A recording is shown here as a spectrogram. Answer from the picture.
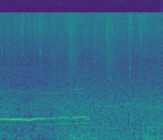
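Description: Mountain e-bike rolling along a dirt trail: low rumble of the tyres and wind on the microphone, with a thin steady whine that rises slowly in pitch and fades out after about a second and a half.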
